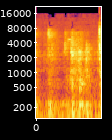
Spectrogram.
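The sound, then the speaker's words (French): A cat in the background makes loud rustling and rumbling noises near the microphone, in a few uneven bursts that swell sharply at the very end, with no talking. “Il y a du bruit derrière, c'est impressionnant. C'est mon chat.”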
